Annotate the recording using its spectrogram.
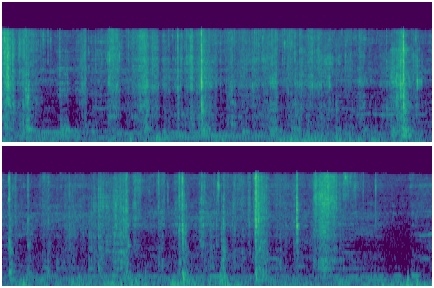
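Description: Scattered clicks and cracks of rusted rocker-panel metal and rust flakes being picked at and broken off by hand, over a steady low hum.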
